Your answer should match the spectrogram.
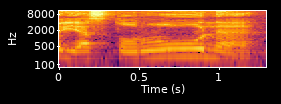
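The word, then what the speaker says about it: يسطرون: Tulisannya itu yasturuna. Dibacanya yas yasturun.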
